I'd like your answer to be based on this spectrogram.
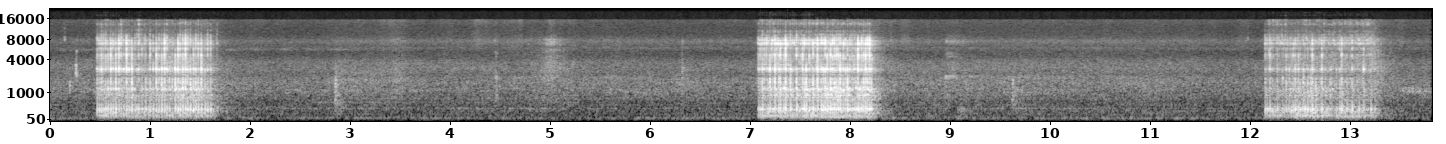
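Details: Chinese Shar-Pei dog snoring in sleep: three loud, rasping breath noises about every five seconds (roughly 12 a minute), with quiet between them.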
